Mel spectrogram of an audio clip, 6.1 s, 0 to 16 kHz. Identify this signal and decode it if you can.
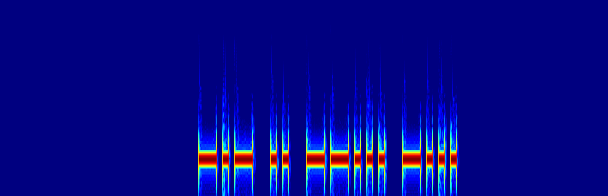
Morse code, heard as a keyed tone, about 20 wpm, 700 Hz. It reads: KI7B
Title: USA Call Signs - 4 Characters - 20wpm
